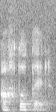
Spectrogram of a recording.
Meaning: to soil, to sully, to dirty
- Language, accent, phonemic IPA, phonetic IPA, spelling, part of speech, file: Armenian, Eastern Armenian, /ɑχtoˈtel/, [ɑχtotél], աղտոտել, verb, Hy-աղտոտել.ogg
